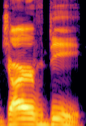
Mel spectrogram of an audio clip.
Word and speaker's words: Jarv D: And Jarv D. It's like Harv with a J. That's Jarv.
